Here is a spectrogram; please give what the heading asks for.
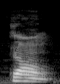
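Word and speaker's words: wrong: For example, रॉन्ग, right और writer. इन सब में आर से पहले डब्ल्यू आया हुआ है तो डब्ल्यू साइलेंट है इसमें।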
